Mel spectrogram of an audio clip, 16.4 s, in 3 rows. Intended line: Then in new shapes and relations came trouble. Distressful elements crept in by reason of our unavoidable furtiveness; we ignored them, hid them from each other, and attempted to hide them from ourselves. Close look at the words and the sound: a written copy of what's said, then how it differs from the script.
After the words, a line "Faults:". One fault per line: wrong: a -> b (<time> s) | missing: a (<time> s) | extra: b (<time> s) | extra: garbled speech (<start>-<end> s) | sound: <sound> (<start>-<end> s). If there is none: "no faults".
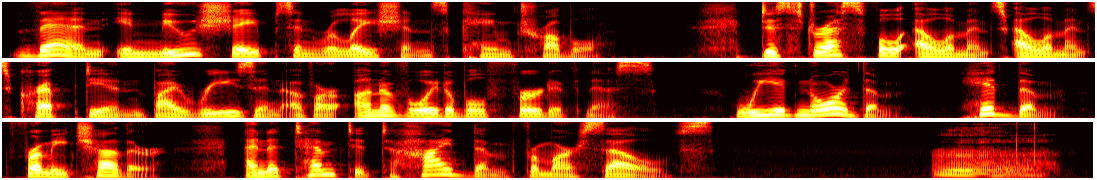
Then in new shapes and relations came trouble. Distressful elements elements crept in by reason of our unavoidable furtiveness; we ignored them, hid them from each other, and attempted to hide them from ourselves.
Faults:
extra: elements (5.0 s)
sound: sigh (15.6-16.2 s)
